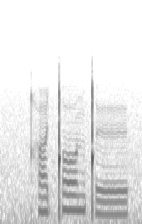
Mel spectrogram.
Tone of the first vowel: low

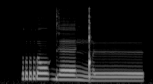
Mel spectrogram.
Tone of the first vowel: high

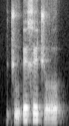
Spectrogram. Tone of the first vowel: low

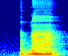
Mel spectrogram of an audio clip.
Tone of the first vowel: low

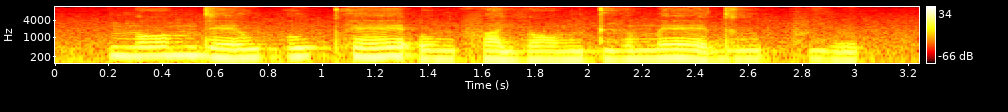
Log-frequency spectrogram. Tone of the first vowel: rising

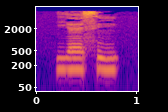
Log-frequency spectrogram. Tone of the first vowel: low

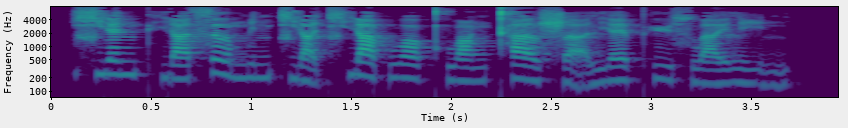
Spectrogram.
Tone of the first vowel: high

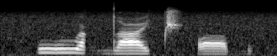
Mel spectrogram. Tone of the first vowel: falling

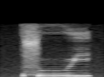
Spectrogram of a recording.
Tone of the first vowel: high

